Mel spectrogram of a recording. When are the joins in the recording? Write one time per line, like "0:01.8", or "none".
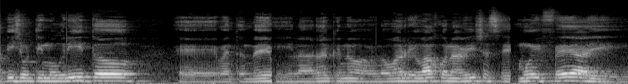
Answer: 0:02.7
0:05.1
